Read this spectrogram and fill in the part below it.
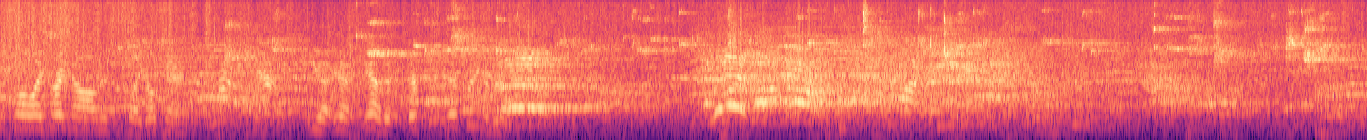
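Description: A crowd of spectators calls out and cheers.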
